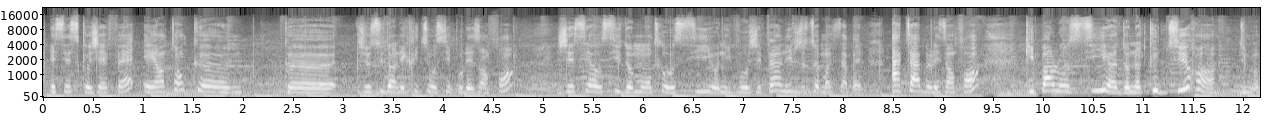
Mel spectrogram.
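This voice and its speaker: A woman's voice: a little high, brisk, over music. A woman fashion designer and children's author, answering at length with many hesitations and fillers. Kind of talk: interview at a fashion show.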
